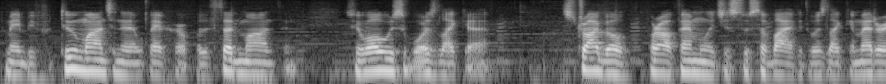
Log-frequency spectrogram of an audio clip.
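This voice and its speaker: Male interviewee, forties, Russian accent, slightly low gravelly voice, personal recollections, music underneath. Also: fairly bright tone, low-quality recording. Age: 40s. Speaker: interview guest, missionary. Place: indoor studio. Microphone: microphone on a stand, close.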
